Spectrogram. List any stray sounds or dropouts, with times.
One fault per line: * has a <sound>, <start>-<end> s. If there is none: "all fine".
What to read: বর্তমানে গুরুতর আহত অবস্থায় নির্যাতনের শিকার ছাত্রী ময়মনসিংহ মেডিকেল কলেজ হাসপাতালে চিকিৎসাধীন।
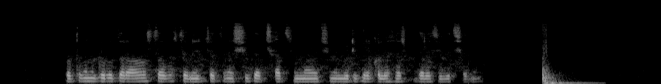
* has a thud, 5.4-6.1 s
